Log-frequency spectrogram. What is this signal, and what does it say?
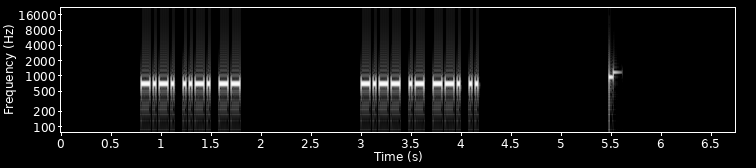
Morse code, heard as a keyed tone, about 40 wpm, 700 Hz. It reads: CFM YAGI
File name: IQE Course 3 - Lesson 89 - YAGI - Two Elements - 40wpm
